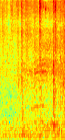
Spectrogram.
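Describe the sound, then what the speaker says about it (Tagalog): Pigeons let out of their north loft coo and call nearby, with soft irregular bird sounds over a steady outdoor background and a brief louder call near the end. "So pinalabas ko na lahat ng ibon natin."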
